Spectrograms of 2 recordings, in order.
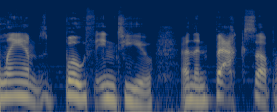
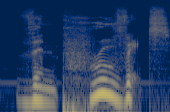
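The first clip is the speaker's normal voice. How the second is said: loud voice ringing out, echoing all around; 5 dB louder than usual. A narrator voices the giant red eye's reply to the player's character, echoing voice. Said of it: "you hear a voice echo just around the whole space say".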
